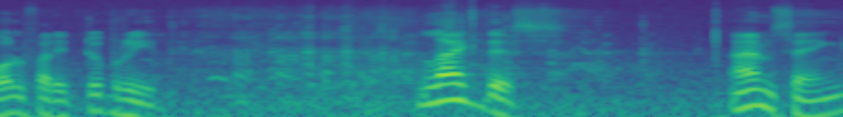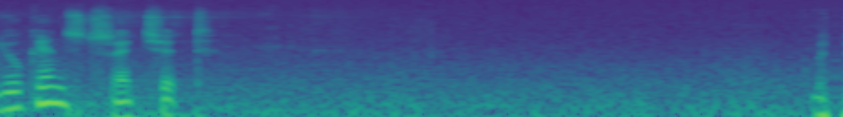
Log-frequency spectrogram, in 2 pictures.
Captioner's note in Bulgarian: Смях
